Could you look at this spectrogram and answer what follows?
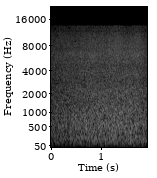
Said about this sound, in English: He's watching the Truckee River rush over Numana Dam, an irrigation diversion.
